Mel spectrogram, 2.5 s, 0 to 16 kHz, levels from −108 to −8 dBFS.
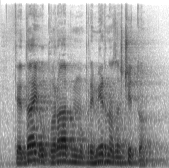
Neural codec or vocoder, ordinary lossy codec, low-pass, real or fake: none; none; 14.4 kHz; real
